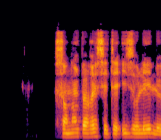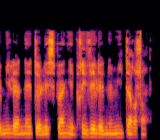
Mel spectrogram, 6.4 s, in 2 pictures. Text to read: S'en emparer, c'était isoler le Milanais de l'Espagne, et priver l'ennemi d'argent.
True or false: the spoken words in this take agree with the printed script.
true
